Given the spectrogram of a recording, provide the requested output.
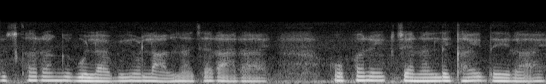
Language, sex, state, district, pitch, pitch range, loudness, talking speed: Hindi, female, Chhattisgarh, Jashpur, 165 Hz, 155-175 Hz, -14 LUFS, 175 wpm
